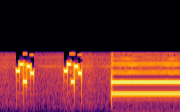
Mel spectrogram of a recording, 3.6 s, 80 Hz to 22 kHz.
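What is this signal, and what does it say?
Five-tone selective call (ZVEI), heard as quick runs of five tones, tones of about 70 ms. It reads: 88307 88307
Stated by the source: Five-tone ZVEI selective call received by SDR.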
